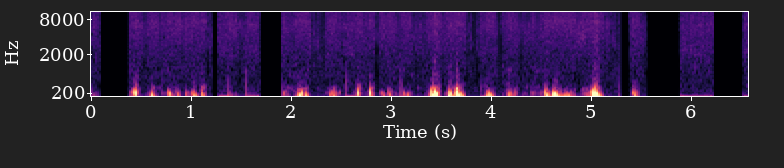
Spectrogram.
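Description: A quick, irregular run of faint, dull taps and thuds of fingers working a MacBook, picked up through the laptop's body. They are heaviest in the second half and stop shortly before the end.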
